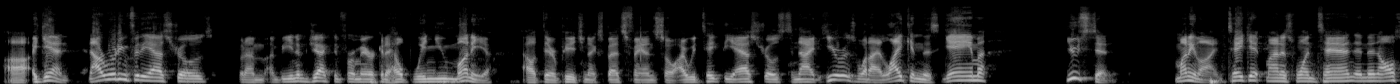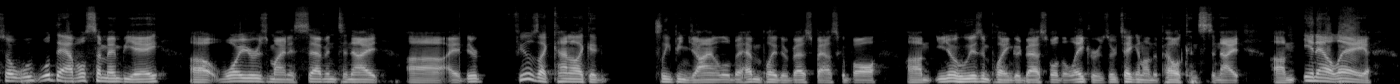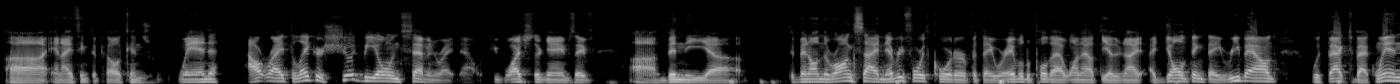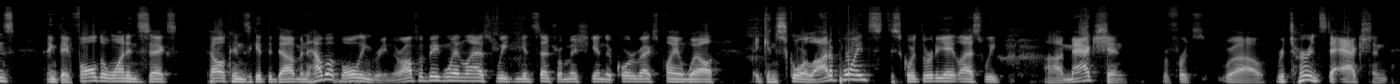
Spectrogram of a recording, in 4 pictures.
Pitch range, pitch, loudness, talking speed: 110-145 Hz, 125 Hz, -24 LUFS, 215 wpm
